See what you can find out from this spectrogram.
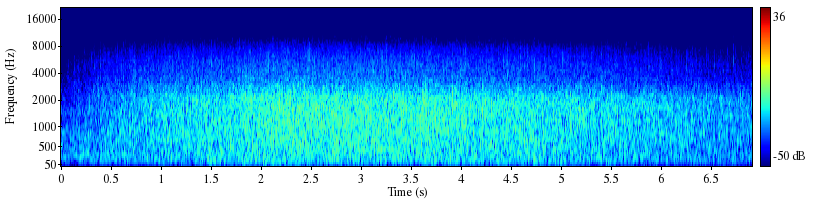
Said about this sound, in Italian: Un applauso al nuovo beato.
